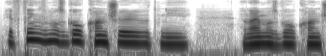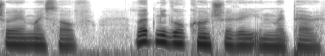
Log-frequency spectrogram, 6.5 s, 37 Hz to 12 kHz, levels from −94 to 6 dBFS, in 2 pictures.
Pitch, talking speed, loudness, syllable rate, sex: 130 Hz, 185 wpm, -17 LUFS, 5.1 syllables/s, male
